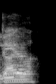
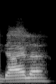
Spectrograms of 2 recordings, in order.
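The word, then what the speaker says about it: Deila: Ronnie Dyla. Ronnie Dyla.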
